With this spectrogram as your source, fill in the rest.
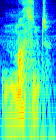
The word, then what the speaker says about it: mustn't: we've just seen and mustn't please be careful with the pronunciation it's mustn't so the first T in here is not pronounced may I go to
